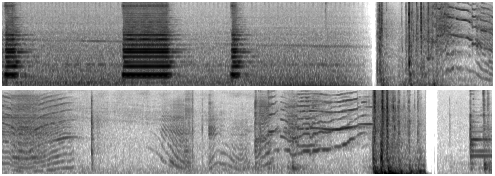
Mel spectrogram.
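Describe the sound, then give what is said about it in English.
A car horn gives a short, loud honk early on among a string of everyday sound effects, including squeaky door-like creaks and other clattering noises, with no talking. “A horn honking?”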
